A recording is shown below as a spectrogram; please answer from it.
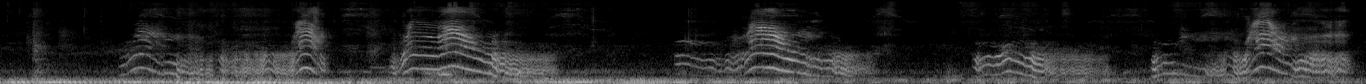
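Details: Meowing from domestic cats at home, an 18-day-old kitten playing with its mother: about eight short, arched meows repeated every one to two seconds, some rising then falling, over continuous low background hum.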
